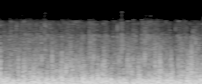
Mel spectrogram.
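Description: Heavy wind buffeting the microphone of a moving jog cart, over a dense, irregular clatter of a harness horse's hooves on the dirt track and the rattle of the cart.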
